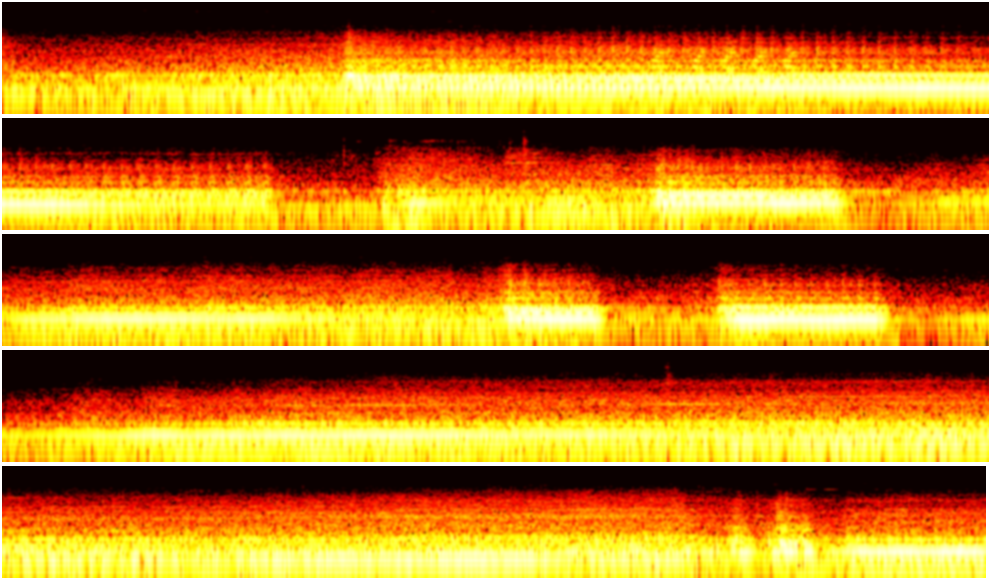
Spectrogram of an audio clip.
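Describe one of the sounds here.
A vehicle engine hums and drones steadily while driving, rising and falling in pitch.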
